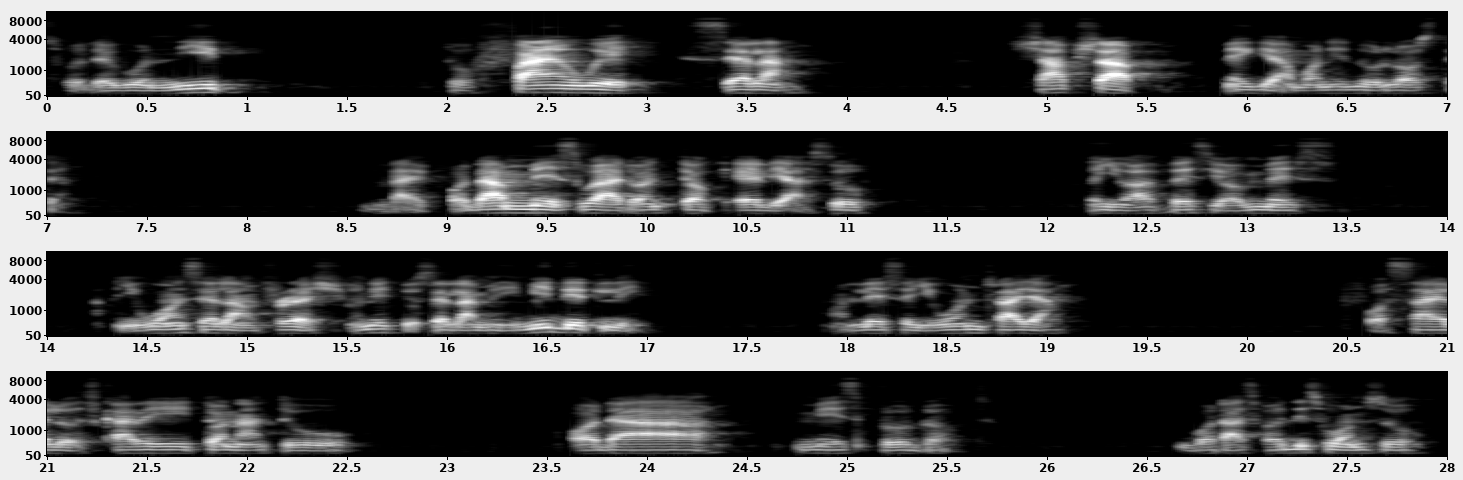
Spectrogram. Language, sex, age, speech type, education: Nigerian Pidgin, male, 15-29, spontaneous, tertiary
